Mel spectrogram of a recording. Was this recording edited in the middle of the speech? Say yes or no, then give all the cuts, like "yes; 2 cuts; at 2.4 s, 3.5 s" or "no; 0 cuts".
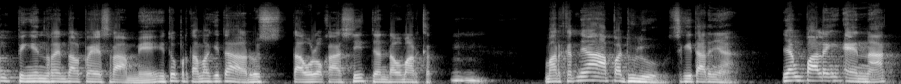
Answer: no; 0 cuts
